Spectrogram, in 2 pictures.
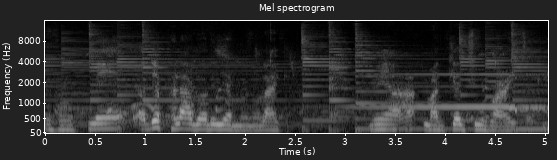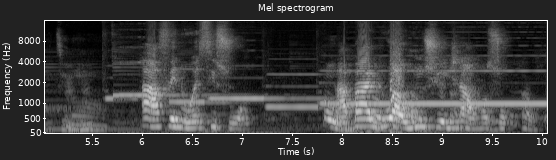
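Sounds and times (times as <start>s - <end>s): person talking: 0.0s - 2.4s, 3.3s - 7.0s, 7.8s - 9.5s
music with long held notes: 0.0s - 10.0s.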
